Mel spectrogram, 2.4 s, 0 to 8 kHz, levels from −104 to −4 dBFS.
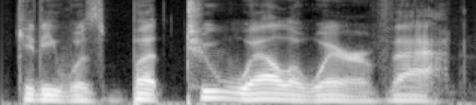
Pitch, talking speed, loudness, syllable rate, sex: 100 Hz, 200 wpm, -15 LUFS, 5.1 syllables/s, male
